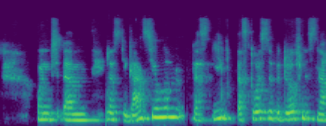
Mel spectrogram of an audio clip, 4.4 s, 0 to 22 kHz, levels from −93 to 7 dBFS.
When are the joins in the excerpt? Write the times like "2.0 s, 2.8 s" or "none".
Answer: 1.4 s, 2.5 s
